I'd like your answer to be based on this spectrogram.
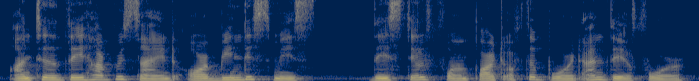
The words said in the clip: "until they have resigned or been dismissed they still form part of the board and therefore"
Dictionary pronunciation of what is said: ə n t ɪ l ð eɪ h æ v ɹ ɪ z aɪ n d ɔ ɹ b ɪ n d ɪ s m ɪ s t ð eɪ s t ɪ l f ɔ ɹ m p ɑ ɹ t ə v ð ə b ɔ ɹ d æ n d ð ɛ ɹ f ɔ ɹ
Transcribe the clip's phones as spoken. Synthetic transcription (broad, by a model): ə n t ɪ l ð eɪ h æ v ɹ ɪ z aɪ n d ɔ ɹ b ɪ n d ɪ s m ɪ s t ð eɪ s t ɪ l f ɔ ɹ m p ɑ ɹ t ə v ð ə b ɔ ɹ d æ n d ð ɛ ɹ f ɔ ɹ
